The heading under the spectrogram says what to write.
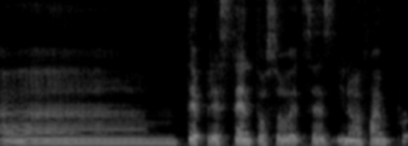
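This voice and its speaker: A woman speaks with a Spanish accent. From Mexico. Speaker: Spanish teacher. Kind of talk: recorded lesson for students. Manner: casual, with hesitations.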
